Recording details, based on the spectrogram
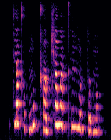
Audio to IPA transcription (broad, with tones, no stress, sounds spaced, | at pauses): t͡s j a˦ kʰ o˨ k̚ m o˦ ʔ kʰ a˨˩ w t͡ɕʰ a˦ w ã˨ t̚ t̪ʰ ĩ˧ n b ã˨ k̚ s o˨ ʔ n̪ ɔ̃˨ k̚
